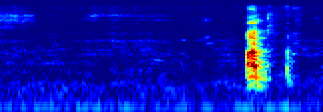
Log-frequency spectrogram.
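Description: Near silence in a pause of a man's speech, then he says a short word ("I'm") near the end.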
